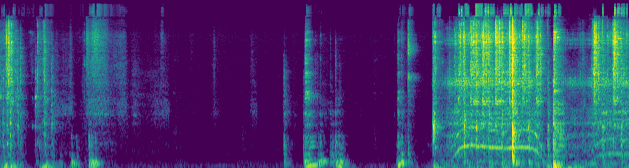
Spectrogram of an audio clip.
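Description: A sewing machine stitches two rows along the folded, heat-sealed edge of a messenger bag, with short bursts of rapid mechanical whirring and pauses between them, close and fairly clear, ending in a longer continuous run.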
